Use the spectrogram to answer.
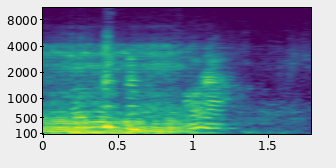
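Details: Man snoring after a night at a bar: a single loud, rough, rumbling snore lasting about a second, fading into quiet room sound.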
